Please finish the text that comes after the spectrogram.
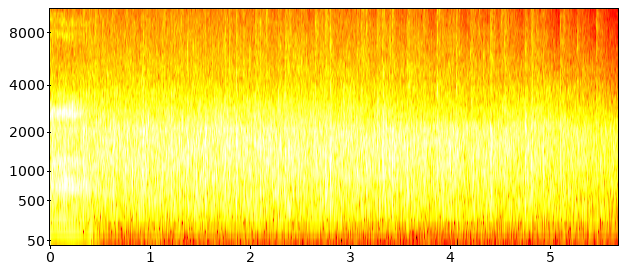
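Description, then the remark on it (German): A crowd applauds steadily for audience members in row 2 who travelled 500 kilometres from Aue, a dense wash of many hands clapping that holds strong for several seconds before starting to thin out slightly toward the end. “Erstmal, das ist ein Applauswert.”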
